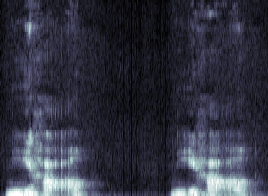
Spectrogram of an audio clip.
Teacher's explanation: when you put both of the words together the first word becomes the second tone instead of third tone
